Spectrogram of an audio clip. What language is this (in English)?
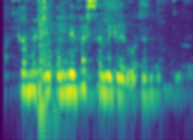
Georgian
